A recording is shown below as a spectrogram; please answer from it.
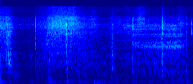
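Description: A soft rustle of paper, a hand brushing across the pages of a colouring book, from about half a second in to just over a second in.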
